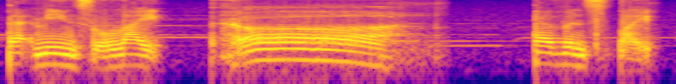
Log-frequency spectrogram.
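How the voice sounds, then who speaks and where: A man streams his reactions to a game in an informal, sweary way. His voice sits at an average pitch, and game music plays faintly behind his off-the-cuff commentary. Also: lively intonation, drawn-out words, darkish tone. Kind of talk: casual gameplay reaction commentary.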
